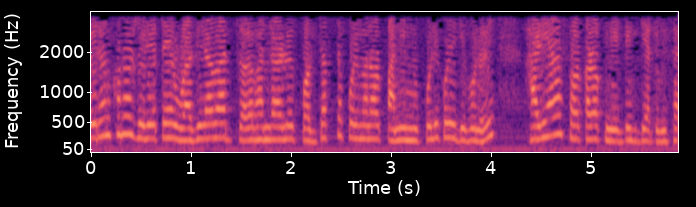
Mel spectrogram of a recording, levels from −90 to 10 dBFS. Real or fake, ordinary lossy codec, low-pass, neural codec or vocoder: real; none; 3.6 kHz; none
